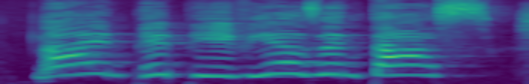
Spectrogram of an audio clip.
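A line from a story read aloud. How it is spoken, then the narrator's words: Screamed. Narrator (German): schrie Annika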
